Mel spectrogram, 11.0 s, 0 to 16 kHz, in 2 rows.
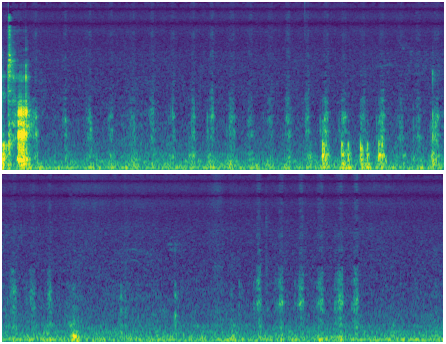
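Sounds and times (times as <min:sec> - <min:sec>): paintbrush strokes on canvas: 0:08.0 - 0:10.4.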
